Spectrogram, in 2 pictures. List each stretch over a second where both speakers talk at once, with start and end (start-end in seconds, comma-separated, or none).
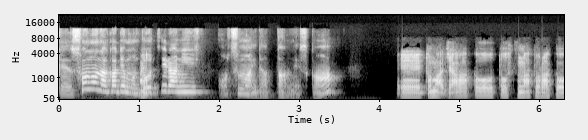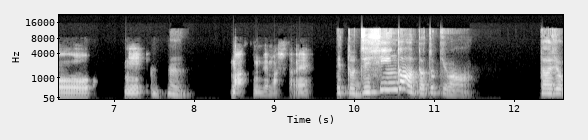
none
